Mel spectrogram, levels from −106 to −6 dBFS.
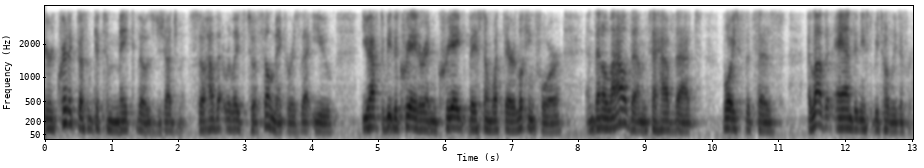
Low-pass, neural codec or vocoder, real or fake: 3.6 kHz; vocoder, 44.1 kHz, 128 mel bands every 256 samples, BigVGAN v2; fake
